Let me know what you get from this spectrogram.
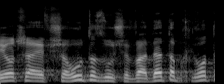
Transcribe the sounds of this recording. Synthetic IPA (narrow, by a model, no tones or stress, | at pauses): jo̞tʃeaefʃaʁut̪azuʃevaːd̪aet̪abχiʁo̞t̪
